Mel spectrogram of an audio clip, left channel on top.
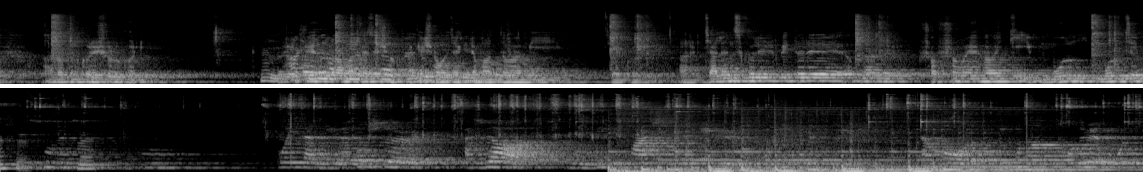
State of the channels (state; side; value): different; both; correlation 0.01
